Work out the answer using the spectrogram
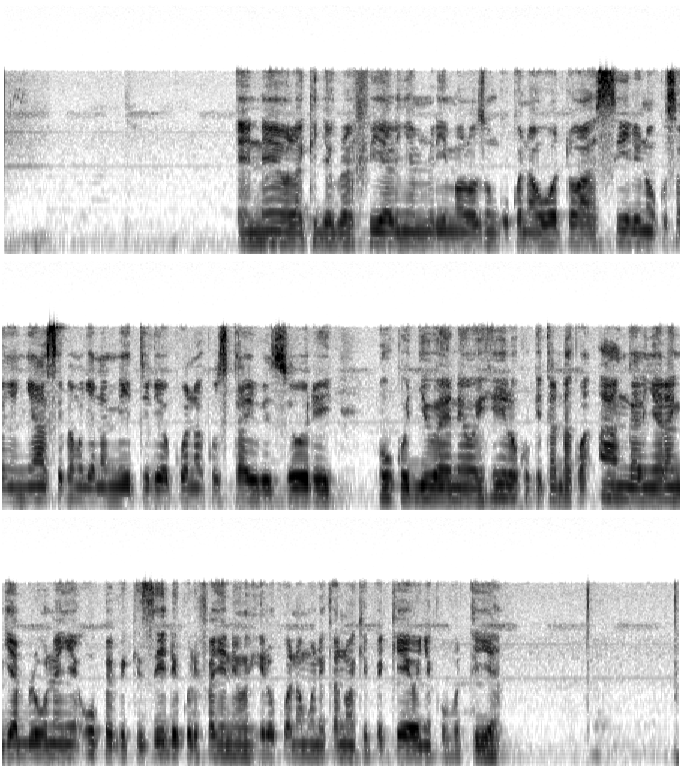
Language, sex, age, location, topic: Swahili, male, 25-35, Dar es Salaam, agriculture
